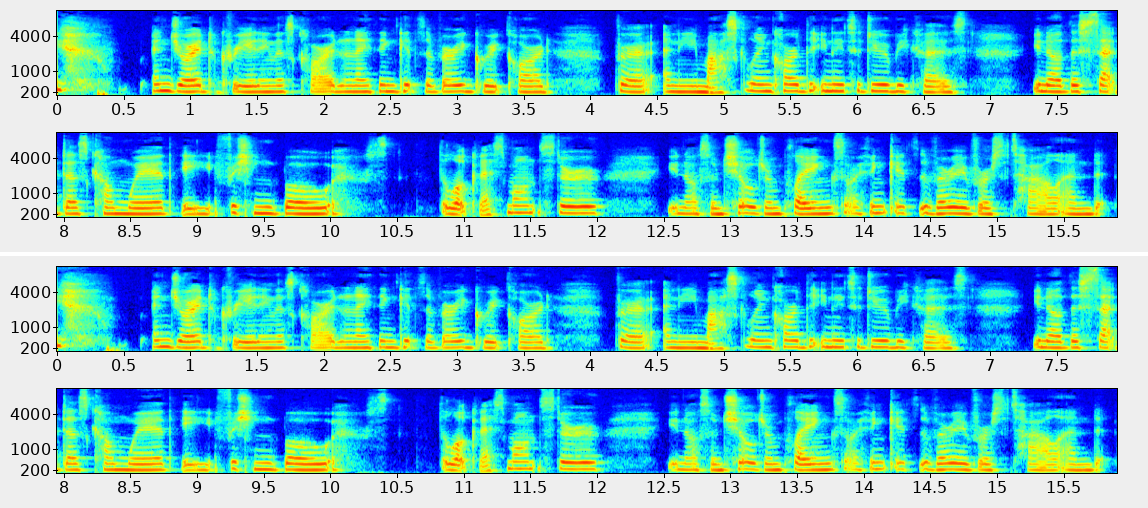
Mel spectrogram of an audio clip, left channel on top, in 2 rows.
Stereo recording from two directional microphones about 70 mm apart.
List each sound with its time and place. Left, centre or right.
0.0 s speech: left
11.3 s speech: centre; by 15.8 s left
